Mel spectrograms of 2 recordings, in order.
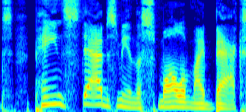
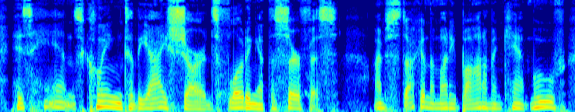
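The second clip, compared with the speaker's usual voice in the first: ordinary delivery, nothing marked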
